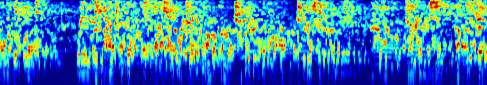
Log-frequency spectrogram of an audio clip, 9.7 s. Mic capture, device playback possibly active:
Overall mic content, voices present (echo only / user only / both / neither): echo only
